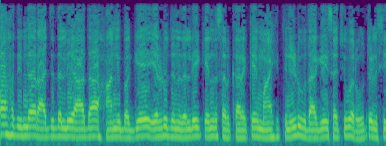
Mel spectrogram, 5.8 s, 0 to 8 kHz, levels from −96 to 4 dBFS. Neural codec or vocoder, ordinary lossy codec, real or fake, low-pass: none; none; real; 7.2 kHz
